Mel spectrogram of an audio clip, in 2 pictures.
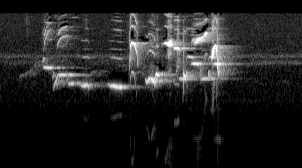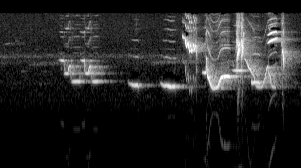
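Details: Rufous-brown solitaire song in two phrases, each a rapid series of high, ringing whistles and twittery slurs, with a quiet gap of about a second and a half between them.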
